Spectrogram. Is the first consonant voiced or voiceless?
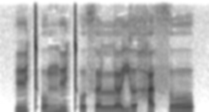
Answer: voiceless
